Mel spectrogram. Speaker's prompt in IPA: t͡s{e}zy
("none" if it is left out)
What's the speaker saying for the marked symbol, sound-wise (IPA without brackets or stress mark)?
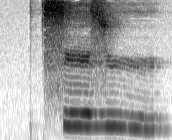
e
